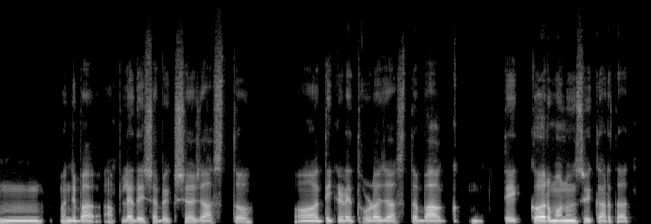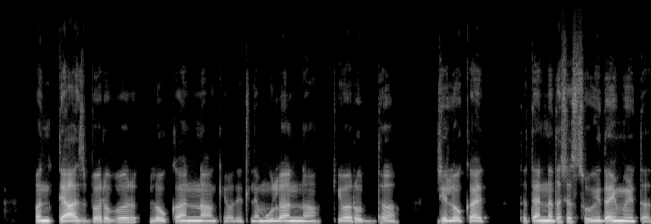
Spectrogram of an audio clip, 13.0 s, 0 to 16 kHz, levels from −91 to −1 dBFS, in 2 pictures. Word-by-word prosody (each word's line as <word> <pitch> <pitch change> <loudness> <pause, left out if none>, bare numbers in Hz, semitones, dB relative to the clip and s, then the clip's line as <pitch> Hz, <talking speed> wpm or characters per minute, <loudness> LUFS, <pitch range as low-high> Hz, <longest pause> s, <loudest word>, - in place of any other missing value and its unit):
अं, 130 -1 +2 0.2
म्हणजे 125 -2 -1
ब - - +1 0.2
आपल्या 140 +1 -3
देशापेक्षा 140 +1 -3
जास्त 130 0 -4 0.6
अ, 125 0 +2
तिकडे 130 0 0
थोडा 130 -1 0
जास्त 130 +2 -3
भाग 130 -1 +2 0.6
ते 130 -1 +1 0.2
कर 135 -2 +8
म्हणून 135 0 +6
स्वीकारतात, 130 -3 -3 0.6
पण 270 -1 +7
त्याचबरोबर 140 +4 +2 0.2
लोकांना 130 -1 +2
किंवा 120 -1 -9
तिथल्या 120 0 -6
मुलांना 125 -1 +2 0.2
किंवा 125 -1 0
वृद्ध 125 0 -4 0.5
जी 135 -2 +2
लोक 125 0 0
आहेत, 120 -2 +2 0.4
तर - - -6
त्यांना 135 0 +5
तशा 140 +3 -3
सुविधाही 135 - +1
मिळतात. 245 -3 +3
130 Hz, 145 wpm, -23 LUFS, 125-135 Hz, 0.6 s, कर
